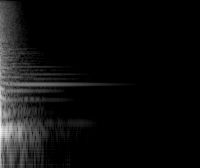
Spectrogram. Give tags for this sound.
beyer drums

